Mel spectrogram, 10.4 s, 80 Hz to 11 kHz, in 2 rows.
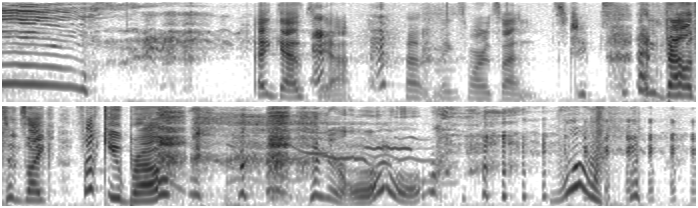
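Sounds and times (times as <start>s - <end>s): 
speech: 2.0s - 10.2s
person imitating a wolf barking: 9.4s - 9.8s.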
